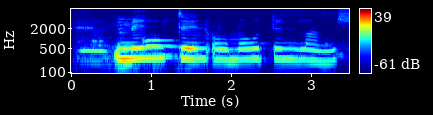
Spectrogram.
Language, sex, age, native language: Icelandic, female, 10, Icelandic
